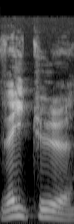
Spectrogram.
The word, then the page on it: veitura: veituro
